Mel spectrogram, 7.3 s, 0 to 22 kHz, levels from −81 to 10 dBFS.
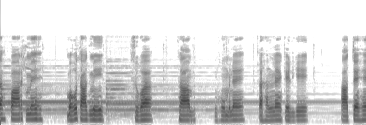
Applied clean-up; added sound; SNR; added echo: none; Tick-tock; 14 dB; none.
